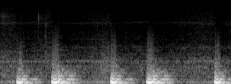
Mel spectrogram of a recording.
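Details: Heart sounds picked up through a mobile phone: regular paired low thumps, a crisp lub-dub at about 63 beats a minute with a quiet pause between beats. Normal heart sounds.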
